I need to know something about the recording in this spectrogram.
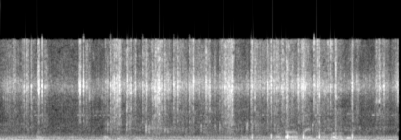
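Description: A few people applaud nearby.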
